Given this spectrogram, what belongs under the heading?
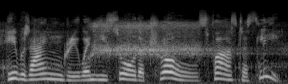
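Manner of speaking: ordinary delivery, nothing marked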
